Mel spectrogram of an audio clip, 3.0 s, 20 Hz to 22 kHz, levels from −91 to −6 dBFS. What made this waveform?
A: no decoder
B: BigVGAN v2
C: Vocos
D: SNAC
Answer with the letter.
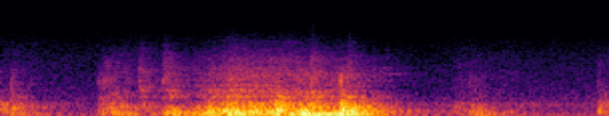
A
